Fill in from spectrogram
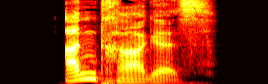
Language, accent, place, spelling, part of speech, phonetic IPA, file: German, Germany, Berlin, Antrages, noun, [ˈantʁaːɡəs], De-Antrages.ogg
- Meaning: genitive singular of Antrag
